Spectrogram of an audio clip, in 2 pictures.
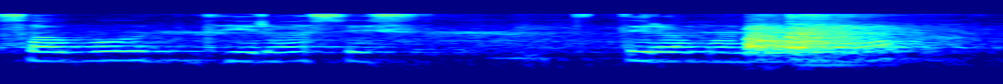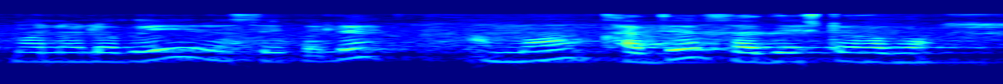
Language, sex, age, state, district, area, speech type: Odia, female, 18-30, Odisha, Subarnapur, urban, spontaneous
